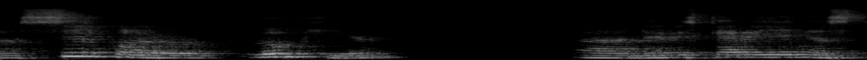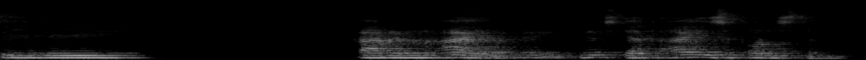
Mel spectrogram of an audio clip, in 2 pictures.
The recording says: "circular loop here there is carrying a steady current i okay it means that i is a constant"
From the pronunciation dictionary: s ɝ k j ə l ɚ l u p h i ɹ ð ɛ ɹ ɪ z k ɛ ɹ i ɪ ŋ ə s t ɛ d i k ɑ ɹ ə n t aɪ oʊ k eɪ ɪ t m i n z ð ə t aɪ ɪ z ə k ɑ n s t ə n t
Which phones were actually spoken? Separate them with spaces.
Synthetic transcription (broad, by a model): s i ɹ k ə l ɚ l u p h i ɹ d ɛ ɹ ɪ s k ɛ ɹ i ɪ ŋ ə s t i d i k ɑ ɹ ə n aɪ oʊ k eɪ ɪ t m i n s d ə t aɪ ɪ s ə k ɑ n s t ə n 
